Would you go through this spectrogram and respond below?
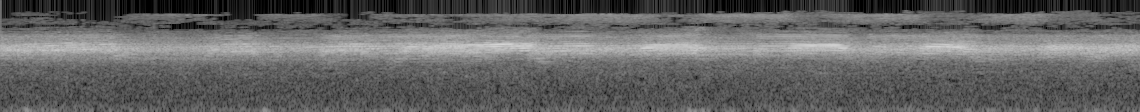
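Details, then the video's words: Japanese cicadas shrilling in summer: a dense, steady high-pitched hiss that swells and fades in broad waves roughly every second or two, with faint brighter whistled streaks inside it and no other clear sounds. "Japan Summer Cicada Shrilling"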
